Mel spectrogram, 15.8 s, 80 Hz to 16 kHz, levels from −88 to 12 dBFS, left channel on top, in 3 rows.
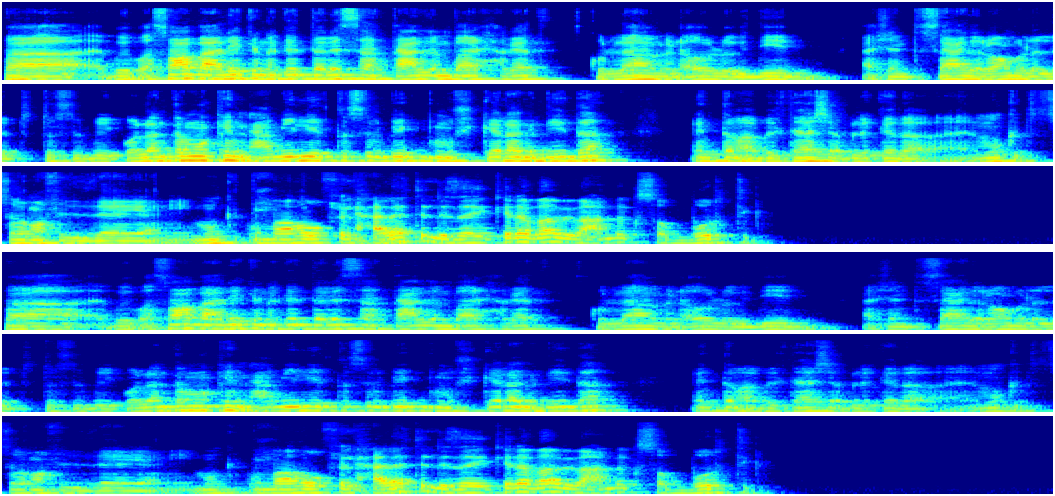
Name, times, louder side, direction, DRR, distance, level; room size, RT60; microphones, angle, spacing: voice 1, 0.0-8.4 8.7-11.9 12.4-12.5, left 5 dB, 80° left, 0.3 m, -26 dB
voice 2, 11.7-14.3, left 1 dB, 10° left, 0.6 m, -25 dB
3.6 x 2.1 x 3.2 m
head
